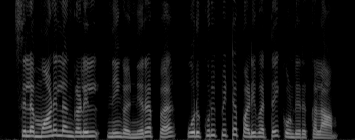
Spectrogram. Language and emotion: Tamil, neutral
